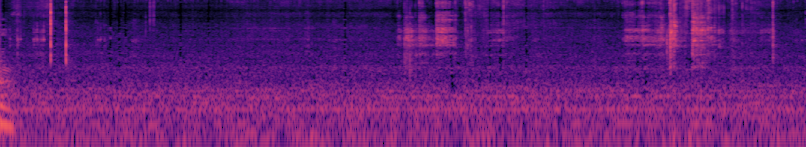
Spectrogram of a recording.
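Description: Faint handling noise from work on a cigar box guitar: two light clicks about half a second in, then soft scraping and rustling around the middle and again near the end, over a low steady background.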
